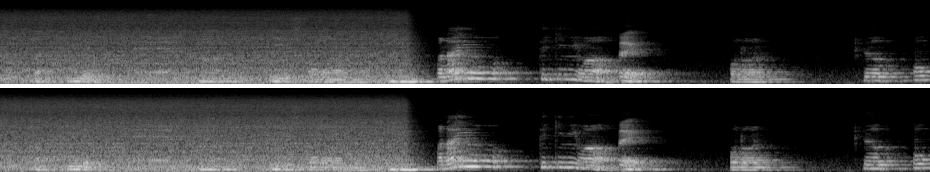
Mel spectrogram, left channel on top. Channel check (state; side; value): normal; both; correlation 0.61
